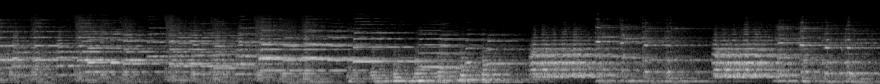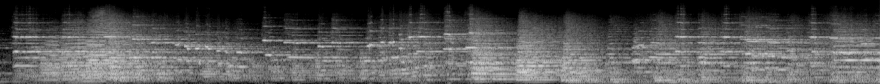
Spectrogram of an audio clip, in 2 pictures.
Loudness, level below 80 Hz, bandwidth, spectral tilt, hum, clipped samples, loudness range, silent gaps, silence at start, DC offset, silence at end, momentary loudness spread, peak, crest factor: -17 LUFS; -50 dBFS; 19.5 kHz; -3 dB/octave; none; under 0.1%; 8 LU; none; 0 s; under 0.1%; 0 s; 13 LU; -2 dBFS; 16 dB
